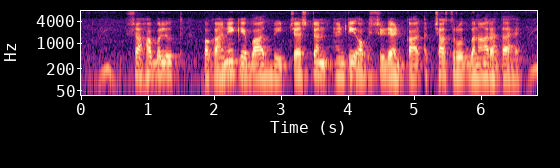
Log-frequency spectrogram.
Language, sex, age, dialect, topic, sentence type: Hindi, male, 18-24, Garhwali, agriculture, statement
